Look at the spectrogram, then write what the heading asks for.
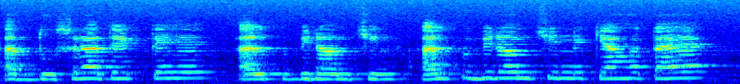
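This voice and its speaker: A woman's voice: high voice, level tone, unhurried, fairly bright tone, roomy sound, distant mic, rough recording. A woman teaching a grammar lesson to children, patiently asking questions and answering them herself.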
